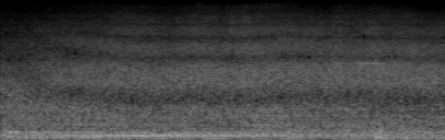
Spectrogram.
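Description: Steady low drone of a distant engine: a constant hum that holds one pitch, over a light hiss.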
